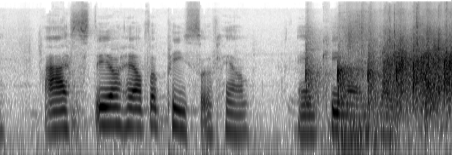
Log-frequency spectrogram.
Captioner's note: audience applauding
